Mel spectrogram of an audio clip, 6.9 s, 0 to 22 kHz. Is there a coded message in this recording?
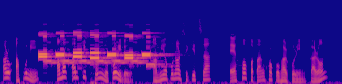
Yes: multi-frequency trunk signalling (R2, with the far end's replies) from 0.8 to 3.1 s, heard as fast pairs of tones, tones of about 170 ms, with room echo and speech in Assamese. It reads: 5687626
